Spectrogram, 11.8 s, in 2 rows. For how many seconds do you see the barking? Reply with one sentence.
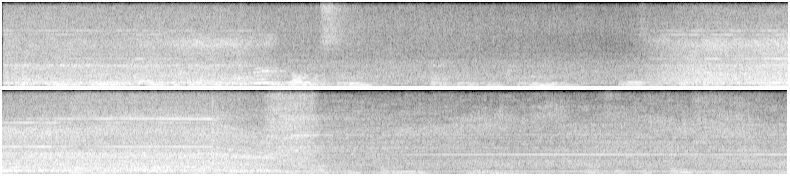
You can't hear the barking here.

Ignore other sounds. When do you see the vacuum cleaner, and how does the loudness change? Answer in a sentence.
You can hear the vacuum cleaner briefly from 0.0 to 2.1 s; and from 4.8 to 11.7 s, getting quieter.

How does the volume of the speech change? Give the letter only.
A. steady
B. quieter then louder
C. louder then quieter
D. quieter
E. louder
D.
